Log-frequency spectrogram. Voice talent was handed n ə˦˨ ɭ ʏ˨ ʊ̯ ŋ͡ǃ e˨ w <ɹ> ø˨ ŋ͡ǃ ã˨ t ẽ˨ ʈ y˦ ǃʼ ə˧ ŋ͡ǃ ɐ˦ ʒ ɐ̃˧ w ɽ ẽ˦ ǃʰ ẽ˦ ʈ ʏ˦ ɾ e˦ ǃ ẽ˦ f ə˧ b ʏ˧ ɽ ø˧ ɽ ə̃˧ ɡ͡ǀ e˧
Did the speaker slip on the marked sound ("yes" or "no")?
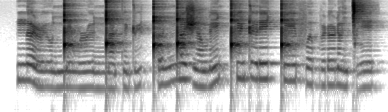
no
